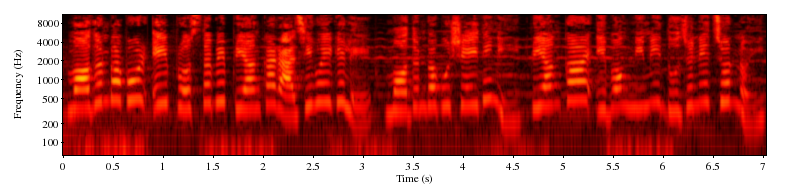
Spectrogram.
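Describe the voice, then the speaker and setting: A woman's voice: very high-pitched, lively intonation, normal speed, sharp tone, faint music behind, exaggerated voice. A woman narrating a cartoon story in a dramatic, scripted storytelling style.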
